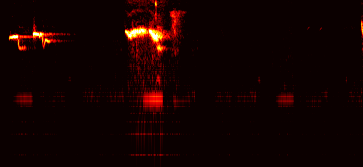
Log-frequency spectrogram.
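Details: Sikatan emas flycatcher song meant for training cage birds: two thin whistled slurs, then a louder warbling, chattering burst, with a faint low hum underneath.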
